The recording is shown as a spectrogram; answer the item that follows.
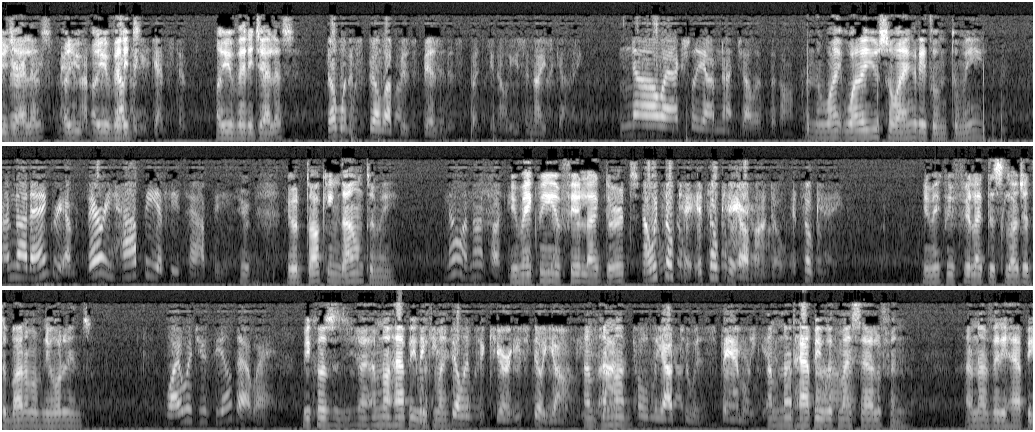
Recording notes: "Madhouse 090805b" from archive.org was assembled into the "RBCP's Personal Prank Phone Calls Collection" podcast by Fourble.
